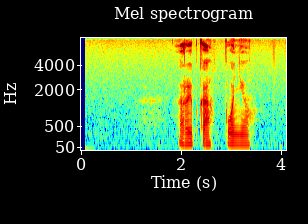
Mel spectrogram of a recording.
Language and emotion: Russian, neutral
